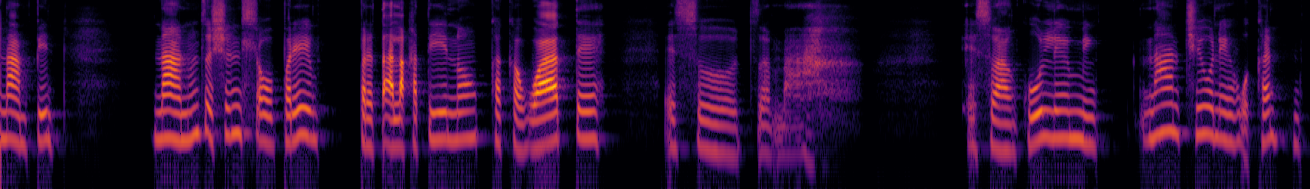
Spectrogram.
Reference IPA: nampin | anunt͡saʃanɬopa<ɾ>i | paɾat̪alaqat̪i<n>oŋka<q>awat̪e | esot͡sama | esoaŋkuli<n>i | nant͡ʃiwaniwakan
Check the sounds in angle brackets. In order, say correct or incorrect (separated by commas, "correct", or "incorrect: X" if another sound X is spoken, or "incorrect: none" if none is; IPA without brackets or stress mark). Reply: correct, correct, incorrect: k, incorrect: m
